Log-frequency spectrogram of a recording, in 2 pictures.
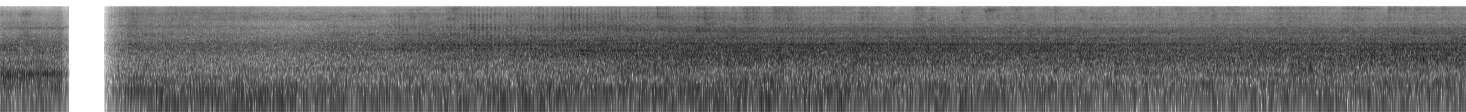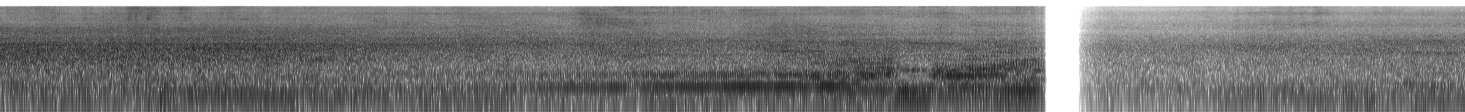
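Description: Long-distance passenger train passing close by, a loud steady rush of wheels on rail, with a deeper pitched hum joining in near the end of the pass. The sound drops out briefly about a second in and again near the end.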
